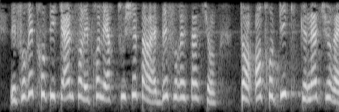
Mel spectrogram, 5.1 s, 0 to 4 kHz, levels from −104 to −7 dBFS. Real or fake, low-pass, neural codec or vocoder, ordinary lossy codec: real; 3.6 kHz; none; none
